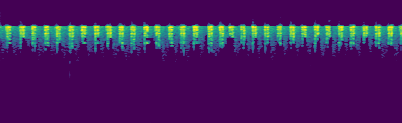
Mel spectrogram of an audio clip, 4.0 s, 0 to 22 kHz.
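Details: High-pitched pulsing buzz of a meadow katydid (등줄어리쌕쌔기), recorded in 2020 by Korea's National Institute of Biological Resources. Quick, even rasping pulses come several times a second, with a quiet background.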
